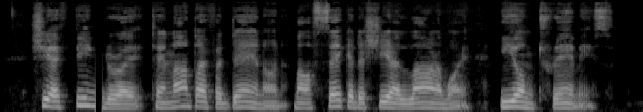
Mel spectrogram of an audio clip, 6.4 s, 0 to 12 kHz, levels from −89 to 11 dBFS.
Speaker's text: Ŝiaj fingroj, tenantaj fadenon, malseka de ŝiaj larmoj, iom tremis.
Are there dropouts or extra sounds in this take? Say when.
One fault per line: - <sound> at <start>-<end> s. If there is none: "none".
- dropout at 0.9-1.0 s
